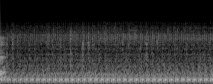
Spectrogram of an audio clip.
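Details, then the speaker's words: Caravan water pump before noise reduction: a steady motor hum with a fast buzzy pulsing; water pump vibration noise. "I would say a lot of the noise is coming from over here and here see just pulling that that out is helping"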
